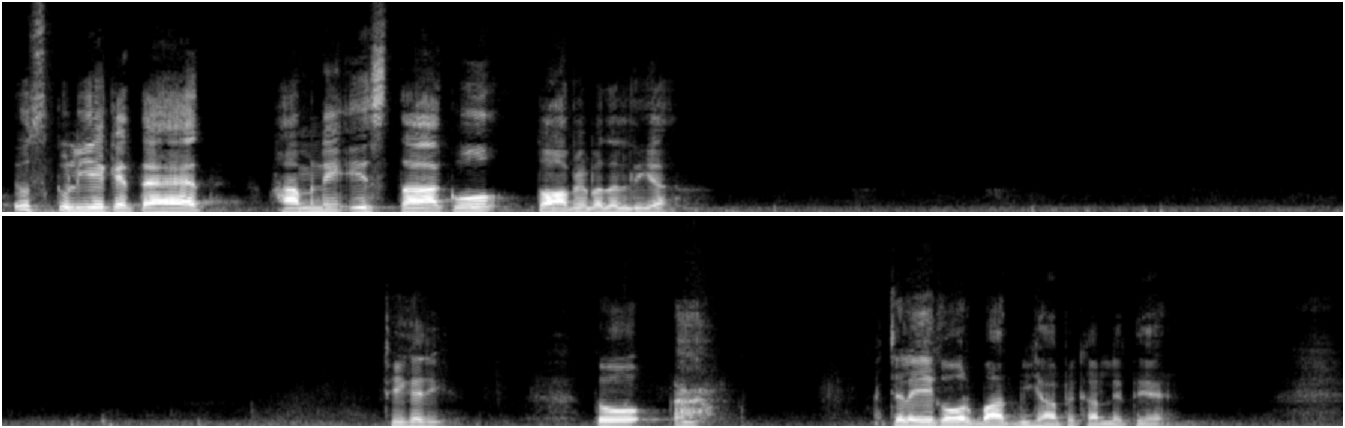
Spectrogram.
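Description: A middle-aged man speaks calmly and clearly, as if teaching, nearby.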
